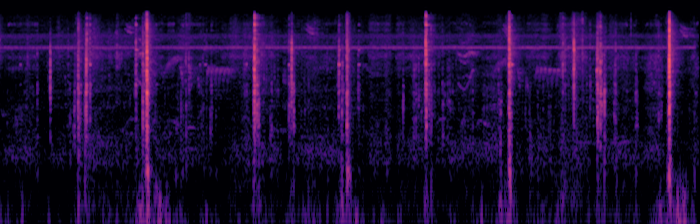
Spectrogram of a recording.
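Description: Clamshell post-hole digger (boca-de-lobo) being jabbed into packed soil, digging a deep post hole: about eight sharp strikes, a little over a second apart.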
